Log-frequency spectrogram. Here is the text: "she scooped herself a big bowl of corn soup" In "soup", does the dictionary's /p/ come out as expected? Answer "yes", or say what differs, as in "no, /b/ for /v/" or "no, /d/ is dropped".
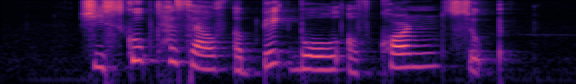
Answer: yes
